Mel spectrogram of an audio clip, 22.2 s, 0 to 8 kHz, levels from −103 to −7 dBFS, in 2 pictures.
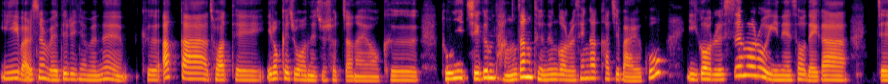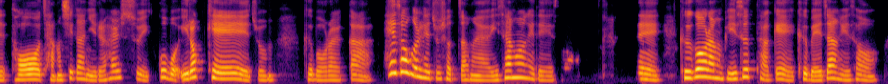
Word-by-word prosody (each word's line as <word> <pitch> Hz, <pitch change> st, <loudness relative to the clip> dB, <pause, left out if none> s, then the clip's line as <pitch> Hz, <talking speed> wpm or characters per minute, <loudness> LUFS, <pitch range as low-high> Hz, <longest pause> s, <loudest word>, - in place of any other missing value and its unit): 이 225 Hz, -2 st, -3 dB
말씀을 230 Hz, -4 st, -2 dB
왜 165 Hz, -1 st, -1 dB
드리냐면은 180 Hz, -2 st, -5 dB, 0.2 s
그 170 Hz, -2 st, -6 dB
아까 210 Hz, -7 st, 0 dB
저한테 170 Hz, -2 st, -5 dB
이렇게 210 Hz, +2 st, -1 dB
조언해 165 Hz, -4 st, -3 dB
주셨잖아요. 145 Hz, -3 st, -7 dB
'그 155 Hz, -2 st, -5 dB, 0.3 s
돈이 220 Hz, +3 st, +2 dB
지금 235 Hz, +2 st, +3 dB
당장 185 Hz, +8 st, +3 dB
드는 180 Hz, -4 st, -2 dB
거를 165 Hz, -2 st, -4 dB
생각하지 215 Hz, -1 st, -5 dB
말고 145 Hz, -, -3 dB, 0.2 s
이거를 180 Hz, -1 st, 0 dB
씀으로 315 Hz, -, 0 dB
인해서 165 Hz, 0 st, -3 dB
내가 160 Hz, +1 st, -3 dB, 0.4 s
이제 160 Hz, -1 st, -1 dB
더 180 Hz, 0 st, +6 dB
장시간 175 Hz, +3 st, -2 dB
일을 155 Hz, +3 st, -3 dB
할 235 Hz, +2 st, 0 dB
수 225 Hz, -6 st, -6 dB
있고' 235 Hz, -, -1 dB
뭐 180 Hz, -, +2 dB
이렇게 205 Hz, -, +4 dB
좀 160 Hz, -1 st, -7 dB, 0.3 s
그 180 Hz, -, -2 dB
뭐랄까 155 Hz, 0 st, -5 dB, 0.2 s
해석을 400 Hz, -, +7 dB
해 225 Hz, -, +3 dB
주셨잖아요, 170 Hz, -7 st, -3 dB
이 160 Hz, +2 st, -3 dB
상황에 245 Hz, 0 st, +2 dB
대해서. 155 Hz, -1 st, -8 dB, 1.0 s
네. 180 Hz, -5 st, +1 dB, 0.2 s
그거랑 240 Hz, -2 st, +7 dB
비슷하게 195 Hz, -, -1 dB
그 195 Hz, -, 0 dB
매장에서 160 Hz, -2 st, -1 dB
180 Hz, 285 characters per minute, -25 LUFS, 160-220 Hz, 1.0 s, 해석을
